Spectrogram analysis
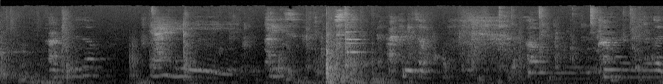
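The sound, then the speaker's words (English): A fridge door is opened with a sharp clunk partway through, amid voices and a child talking. “I've opened it now.”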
